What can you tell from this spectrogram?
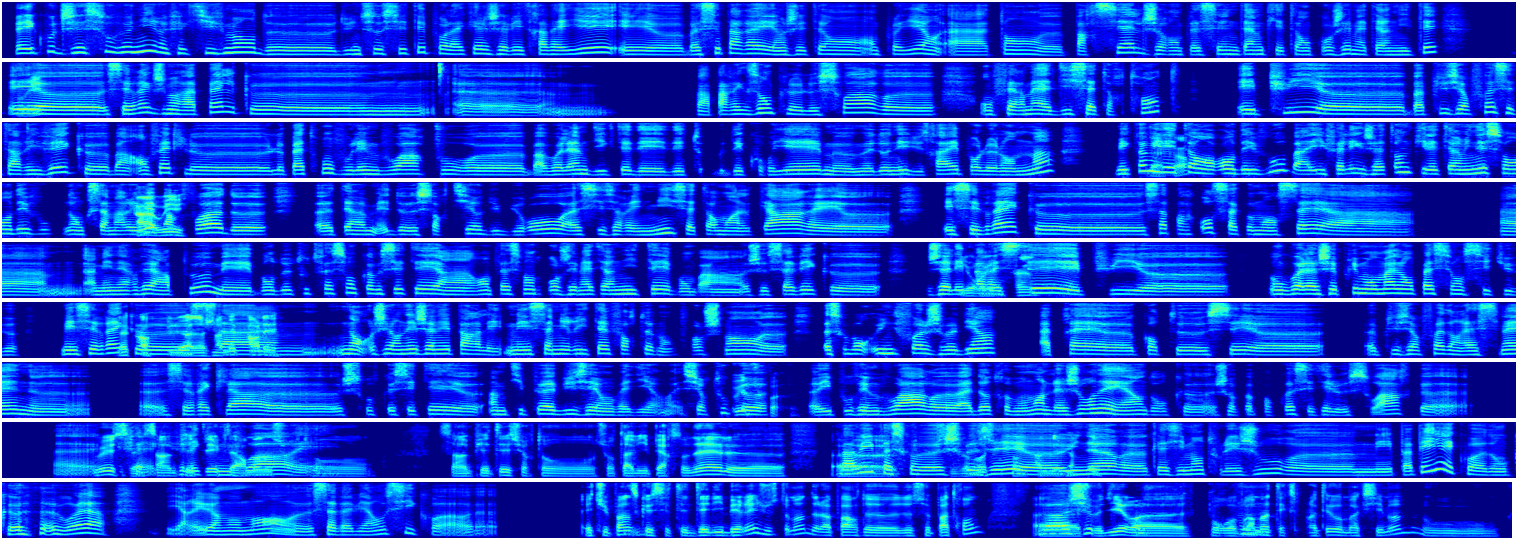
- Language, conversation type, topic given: French, podcast, Comment dire non à une demande de travail sans culpabiliser ?
- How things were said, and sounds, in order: drawn out: "hem, hem"; laughing while speaking: "heu"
